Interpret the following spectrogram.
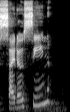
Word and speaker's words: cytosine: The second one is cytosine, the third one is adenine, and the fourth one is thymine.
